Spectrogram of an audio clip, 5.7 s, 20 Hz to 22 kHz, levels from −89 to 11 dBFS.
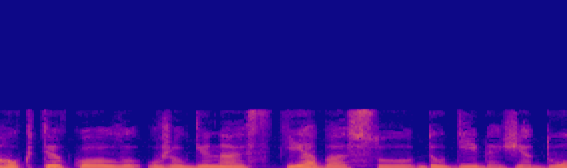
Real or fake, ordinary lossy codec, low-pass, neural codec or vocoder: fake; AAC, 24 kbps; 19.8 kHz; vocoder, 44.1 kHz, 128 mel bands, Pupu-Vocoder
